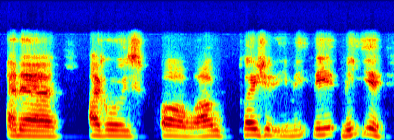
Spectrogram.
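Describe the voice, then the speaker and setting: A man's voice: a little high, steady tone, a little slow, creaky, a little mellow, muffled recording. Chatty Scottish man telling a long story. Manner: long rambling anecdotes told in his own voice. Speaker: guest ultra runner. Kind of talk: casual podcast interview.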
